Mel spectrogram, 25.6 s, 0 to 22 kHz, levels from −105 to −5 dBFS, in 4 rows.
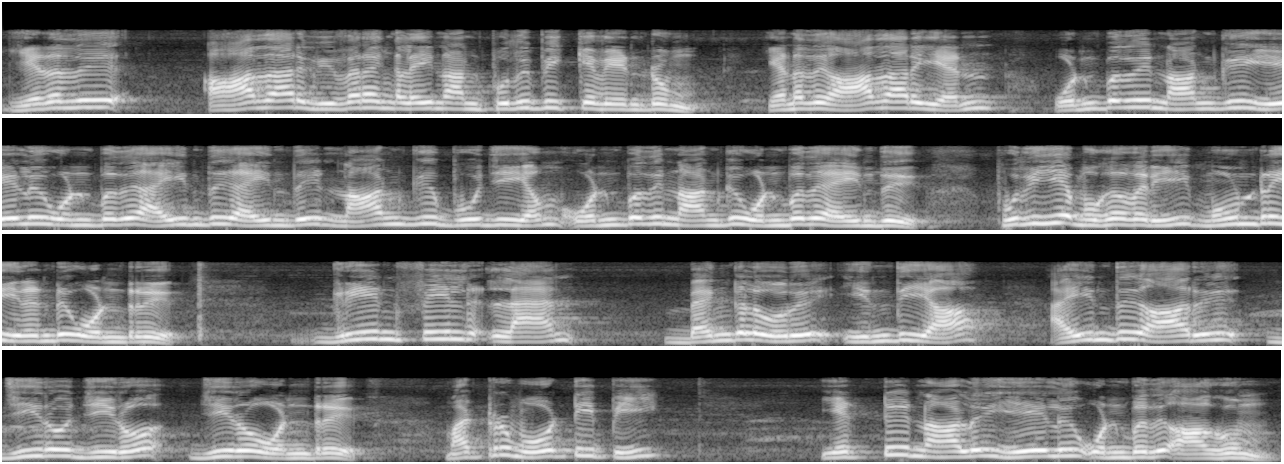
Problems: none marked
